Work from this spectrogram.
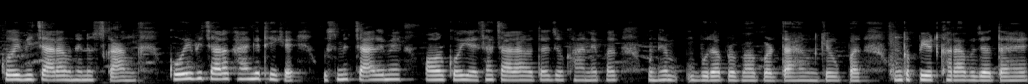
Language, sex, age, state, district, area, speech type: Hindi, female, 18-30, Uttar Pradesh, Prayagraj, rural, spontaneous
